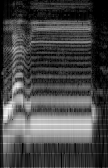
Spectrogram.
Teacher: یا ساکن سے پہلے ذال کے نیچے زیر آ گیا, یا مدہ ہوگا. یا مدہ کو تھوڑا کھینچیں اور معروف پڑھیں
